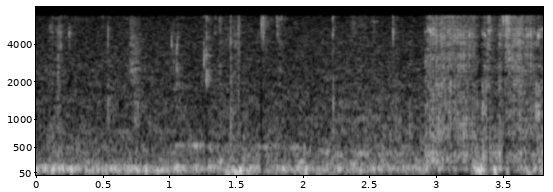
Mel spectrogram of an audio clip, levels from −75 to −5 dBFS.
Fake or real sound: real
